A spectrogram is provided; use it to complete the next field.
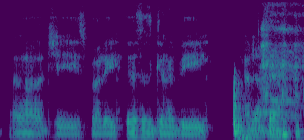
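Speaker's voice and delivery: mumbling under breath. Reacting as the podcast goes live and starts: mumbling under his breath. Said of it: "mumbling things under his breath".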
